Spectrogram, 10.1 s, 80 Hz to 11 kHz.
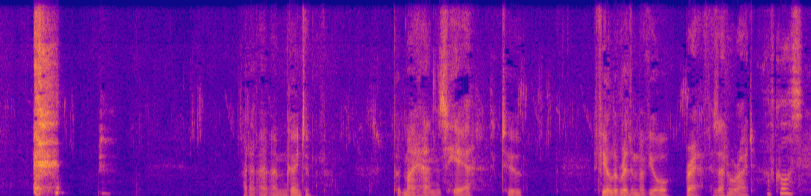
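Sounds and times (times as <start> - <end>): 
person coughing: 0.4 - 1.5
speech: 3.0 - 4.2, 4.9 - 6.6, 7.5 - 10.1.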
